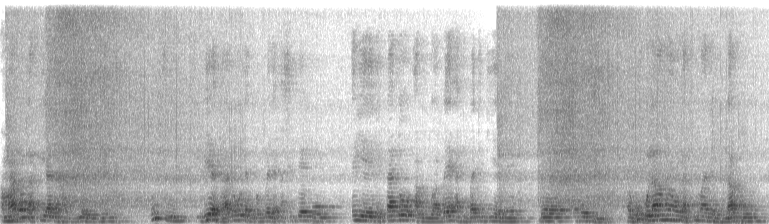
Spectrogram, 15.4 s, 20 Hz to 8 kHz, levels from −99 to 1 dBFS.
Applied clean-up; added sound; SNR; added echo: none; Hiss; 14 dB; reverberation time 1.0 s.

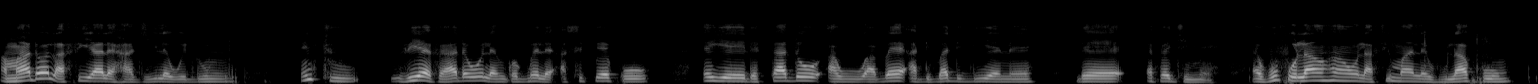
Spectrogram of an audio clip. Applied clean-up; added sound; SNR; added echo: none; none; none; none.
